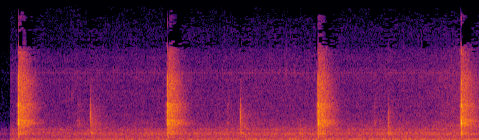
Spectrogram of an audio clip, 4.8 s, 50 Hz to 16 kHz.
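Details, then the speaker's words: New 2022 Trek Remedy 8 XT mountain bike: sharp crisp crack about every second and a half as front end is loaded, not from the cables; a headset fault suspected. "Czy to są te linki nie to jakby gdzieś tutaj w ramię strzela złapanie linek nic nie daje czyli chyba coś jest nie tak ze stelami"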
